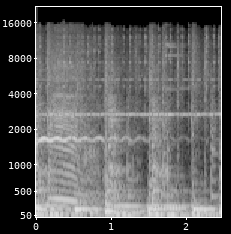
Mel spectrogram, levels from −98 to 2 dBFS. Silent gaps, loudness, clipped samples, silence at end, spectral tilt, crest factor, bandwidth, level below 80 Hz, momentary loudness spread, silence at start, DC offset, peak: none; -16 LUFS; under 0.1%; 0 s; -5 dB/octave; 12 dB; 16 kHz; -22 dBFS; 5 LU; 0 s; under 0.1%; -2 dBFS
